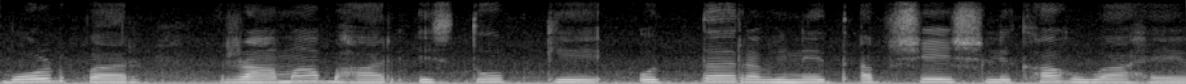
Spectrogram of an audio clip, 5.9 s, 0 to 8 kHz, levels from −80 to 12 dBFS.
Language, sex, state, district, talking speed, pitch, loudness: Hindi, female, Uttar Pradesh, Deoria, 120 wpm, 230 Hz, -16 LUFS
